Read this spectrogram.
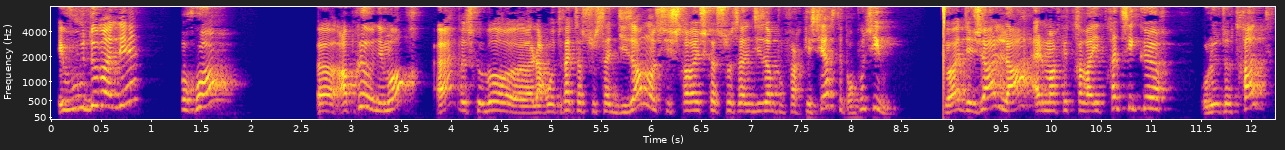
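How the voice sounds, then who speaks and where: A woman, a supermarket cashier, telling anecdotes in a casual, animated monologue. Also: fairly high pitch, fast.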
